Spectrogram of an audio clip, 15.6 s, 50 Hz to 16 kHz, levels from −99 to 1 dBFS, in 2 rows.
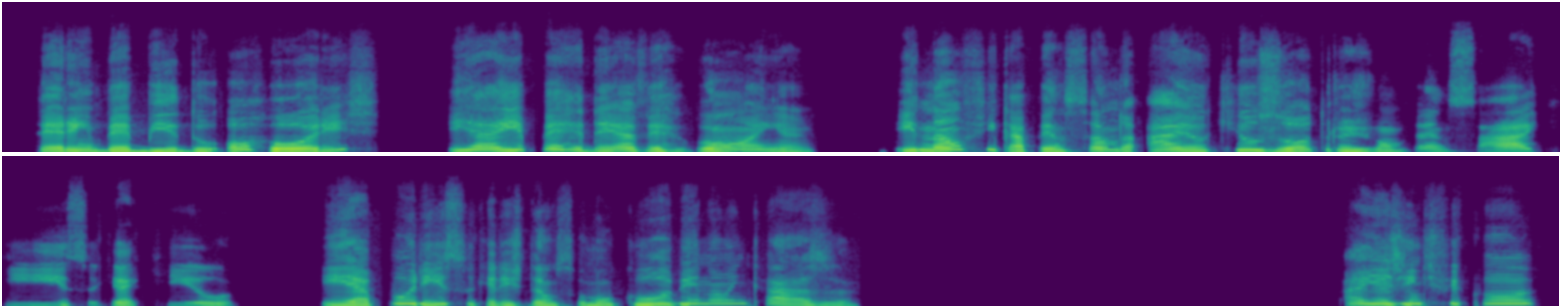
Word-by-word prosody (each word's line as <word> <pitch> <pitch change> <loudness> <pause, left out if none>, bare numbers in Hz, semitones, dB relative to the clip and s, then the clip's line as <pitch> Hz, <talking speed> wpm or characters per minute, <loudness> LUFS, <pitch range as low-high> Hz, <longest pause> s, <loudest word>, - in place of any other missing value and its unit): terem 295 -1 +3
bebido 235 -5 +1
horrores 290 - +3 0.3
e 310 +2 +3
aí 320 -1 +5
perder 315 -3 -1
a 310 - +3
vergonha." 245 - -1 0.4
E 305 - +3
não 310 +2 +5
ficar 320 -10 -1
pensando: 250 +5 -1
"Aí 300 -1 +1
o 270 - -2
que 310 - -2
os 305 -4 +3
outros 280 -1 +1
vão 245 +1 -7
pensar." 230 0 -5
Que 235 -1 -14
isso 255 -1 -14
que 255 - -7
aquilo, 230 -7 -7 0.4
e 270 0 0
é 270 0 +4
por 345 +6 +2
isso 315 +1 0
que 275 - -12
eles 250 -3 -4
dançam 215 0 -5
no 275 +3 -1
clube 300 +3 +2
e 340 - -2
não 345 0 -5
em 360 - -7
casa. 290 -10 -6 2.4
Aí 330 0 +1
a 325 - +5
gente 330 +2 0
ficou: 345 0 -1
280 Hz, 155 wpm, -22 LUFS, 240-315 Hz, 2.4 s, aí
